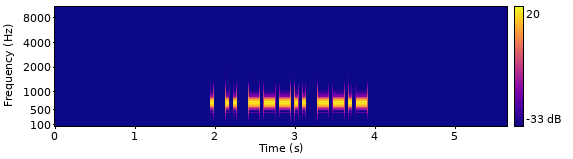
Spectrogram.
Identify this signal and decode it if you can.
Morse code, heard as a keyed tone, about 25 wpm, 700 Hz. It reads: EI8Q
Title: DXCC-100 Call Signs - 4 Characters - Repeated 2x - 25wpm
